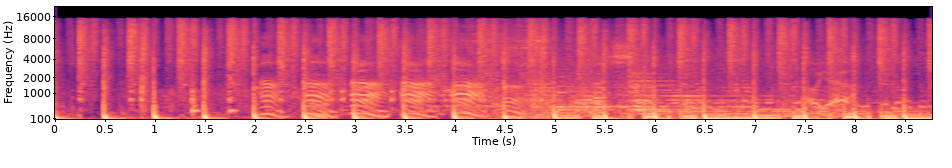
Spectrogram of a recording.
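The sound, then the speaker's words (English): Techno-style club lounge music plays loud, driven by a steady thumping kick drum about twice a second, with deep bass and layered synth tones; no one speaks. “Yeah, it's like a little touch of techno.”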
